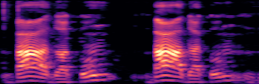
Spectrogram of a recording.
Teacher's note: মিম সাকিন এখানে আমরা জাহার করবো, এখানে গুণনা হবে না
